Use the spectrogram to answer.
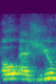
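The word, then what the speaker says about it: osu: Yeah, it's Japanese. It comes from two words, oi and shino. And they made o su from it.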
